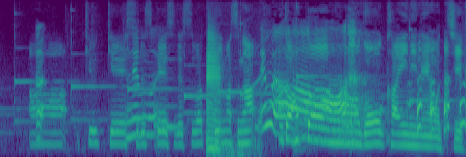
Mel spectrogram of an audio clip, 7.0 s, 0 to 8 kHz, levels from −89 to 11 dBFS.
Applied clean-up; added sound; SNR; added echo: none; Fart; 3 dB; none.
